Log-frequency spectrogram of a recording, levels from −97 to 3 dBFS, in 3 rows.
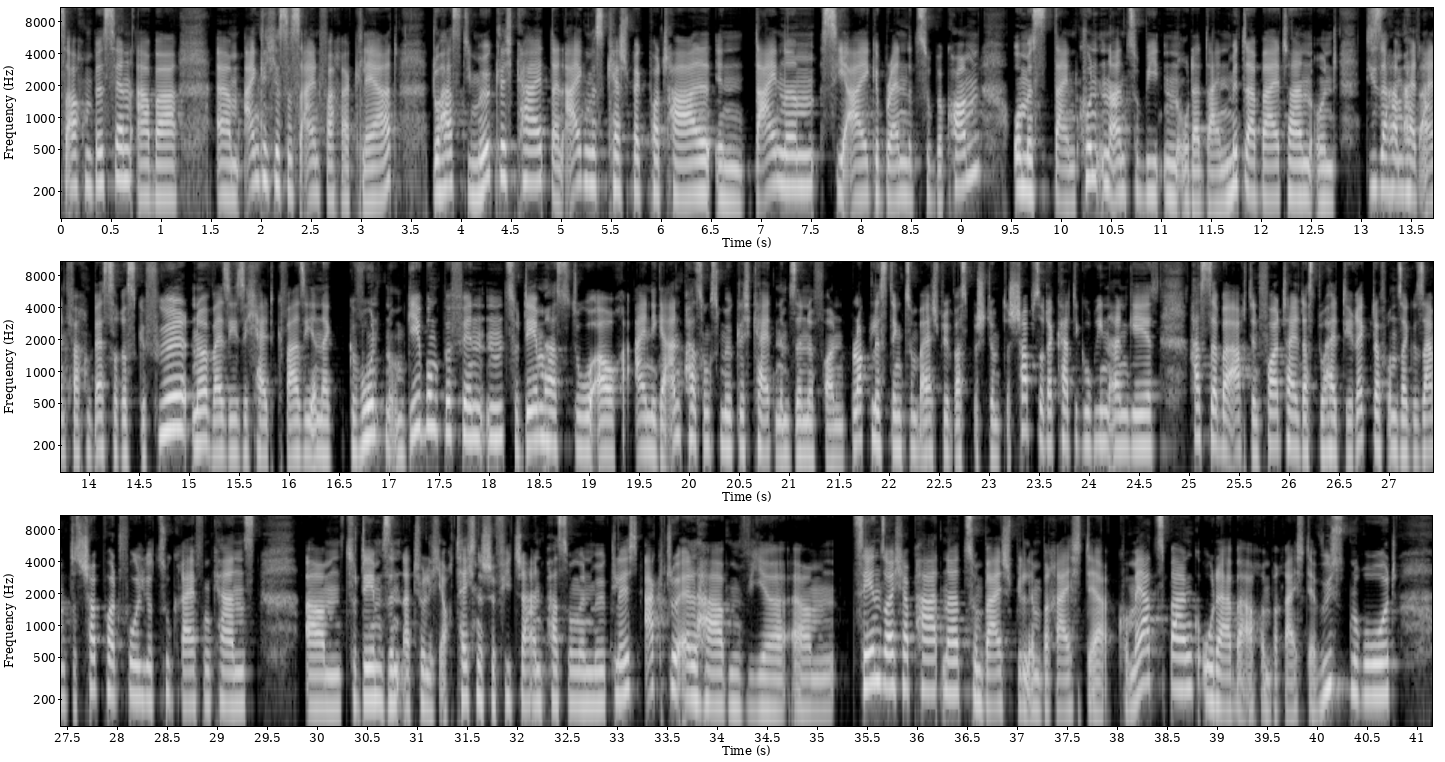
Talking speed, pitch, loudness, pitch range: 160 wpm, 195 Hz, -18 LUFS, 175-225 Hz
